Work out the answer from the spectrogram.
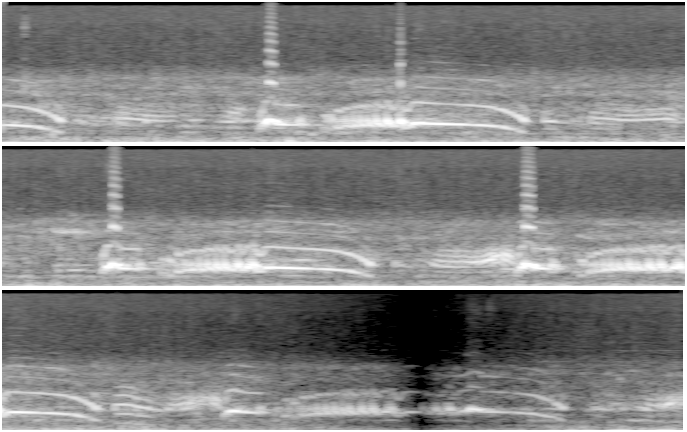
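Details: Barbary dove mating call, used as a lure to bring doves quickly into breeding condition: rolling, bubbling coos in repeated phrases roughly every two seconds, each opened by a sharp click, with faint background hum.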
